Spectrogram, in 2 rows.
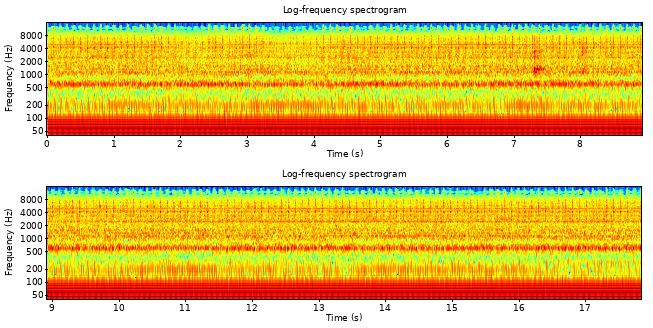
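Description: Freshly rebuilt VW Sharan 1.8T turbocharged four-cylinder running steadily, with a tick-tick from its new hydraulic lifters, which have not yet filled with oil.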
